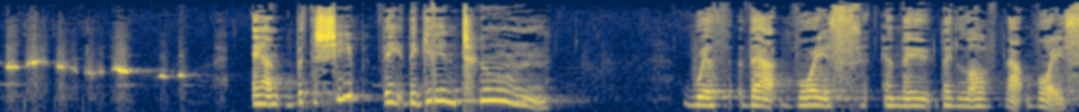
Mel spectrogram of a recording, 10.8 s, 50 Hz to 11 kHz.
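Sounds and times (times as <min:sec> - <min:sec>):
person whistling a short bright tune: 0:00.0 - 0:02.0
speech: 0:02.5 - 0:05.6, 0:06.8 - 0:10.7.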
